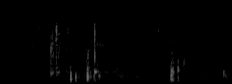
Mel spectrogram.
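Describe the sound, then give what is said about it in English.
Someone drinks water into the microphone: a series of small wet gulps, lip smacks and swallowing clicks, fairly soft and irregular, with no talking. “And you all just heard me drink that on the microphone, so that was a treat for you.”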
